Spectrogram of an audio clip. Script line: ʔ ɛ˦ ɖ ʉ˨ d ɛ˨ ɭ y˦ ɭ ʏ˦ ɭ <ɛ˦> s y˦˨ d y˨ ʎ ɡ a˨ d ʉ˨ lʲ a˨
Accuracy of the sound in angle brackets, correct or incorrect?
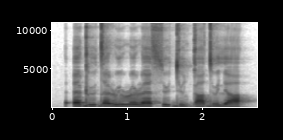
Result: correct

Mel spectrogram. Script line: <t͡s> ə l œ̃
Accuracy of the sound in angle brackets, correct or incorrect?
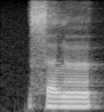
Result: incorrect: s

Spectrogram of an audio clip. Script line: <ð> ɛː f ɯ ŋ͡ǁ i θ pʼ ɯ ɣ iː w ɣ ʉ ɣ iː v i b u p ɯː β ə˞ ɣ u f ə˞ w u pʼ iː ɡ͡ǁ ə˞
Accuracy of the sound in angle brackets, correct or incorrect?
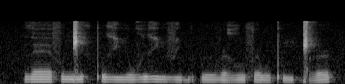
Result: correct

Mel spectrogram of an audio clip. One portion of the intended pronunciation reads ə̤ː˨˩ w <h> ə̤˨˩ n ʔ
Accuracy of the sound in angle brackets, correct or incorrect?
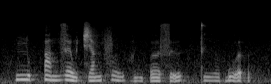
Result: correct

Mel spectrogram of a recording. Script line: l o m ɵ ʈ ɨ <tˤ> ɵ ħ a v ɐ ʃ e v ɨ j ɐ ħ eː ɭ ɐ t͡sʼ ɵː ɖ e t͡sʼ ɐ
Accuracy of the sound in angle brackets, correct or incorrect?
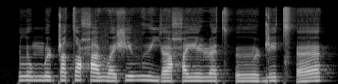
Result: correct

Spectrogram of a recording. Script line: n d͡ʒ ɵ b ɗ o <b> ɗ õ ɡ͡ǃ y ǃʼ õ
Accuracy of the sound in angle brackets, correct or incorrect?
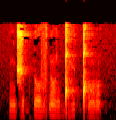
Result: incorrect: v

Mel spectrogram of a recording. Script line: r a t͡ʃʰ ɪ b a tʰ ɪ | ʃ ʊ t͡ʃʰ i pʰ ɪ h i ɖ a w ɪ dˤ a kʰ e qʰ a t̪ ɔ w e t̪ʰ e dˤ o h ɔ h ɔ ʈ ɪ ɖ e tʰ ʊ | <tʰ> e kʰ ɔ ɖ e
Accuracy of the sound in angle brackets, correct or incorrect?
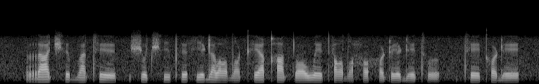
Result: correct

